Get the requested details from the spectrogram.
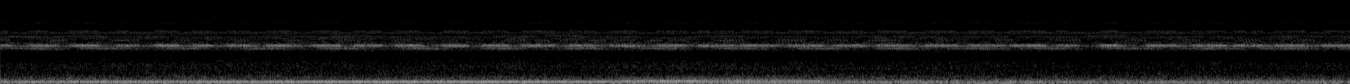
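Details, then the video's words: A continuous cricket chorus of rapid, high, pulsing chirps that holds one pitch throughout. A low droning hum plays under the first half, then shifts slightly higher and fades. A broad low rumble continues behind. "Crickets Sound"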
